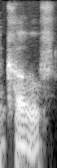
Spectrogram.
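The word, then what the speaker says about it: Cobh: fabulous this is cove cobn is pronounced cove this is um the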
